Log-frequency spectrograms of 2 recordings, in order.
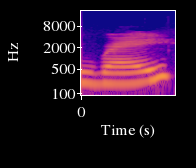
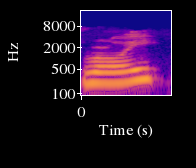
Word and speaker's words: Rai: of um of Bangla you actually write it Roi which in English you pronounce Roy but in Bangla that's right so all the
